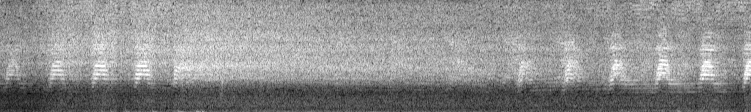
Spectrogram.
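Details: Cicada singing: a continuous, dense, high-pitched buzzing hiss that holds steady throughout, with faint rhythmic pulsing on top and a low rumble of background noise.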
